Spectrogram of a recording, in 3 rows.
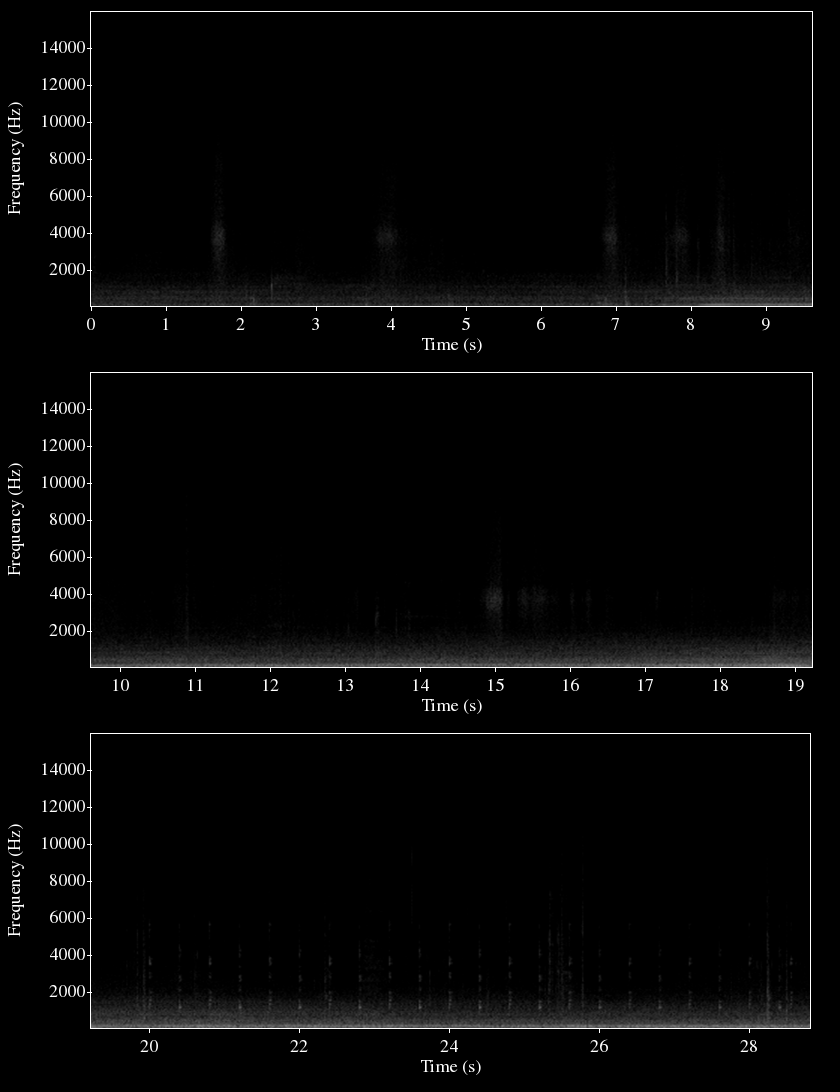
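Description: Cabin sound of a 2015 Range Rover Evoque's 2.0-litre TD4 four-cylinder diesel: quiet at first, then about eight seconds in the engine note swells as the car pulls away hard, its pitch stepping as the nine-speed automatic changes up, with steady road noise underneath.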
